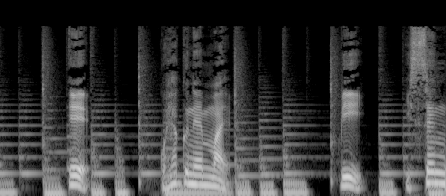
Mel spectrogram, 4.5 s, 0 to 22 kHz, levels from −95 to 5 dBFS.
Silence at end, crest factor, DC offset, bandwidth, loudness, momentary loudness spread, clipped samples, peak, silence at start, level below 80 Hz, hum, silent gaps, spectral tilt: 0 s; 18 dB; under 0.1%; 13.5 kHz; -22 LUFS; 16 LU; under 0.1%; -4 dBFS; 0 s; -32 dBFS; none; none; -5.5 dB/octave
